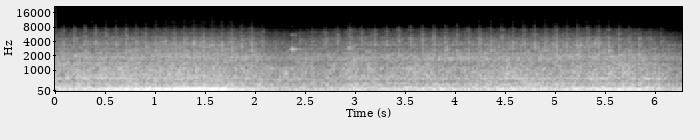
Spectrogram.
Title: Repetitive Clicking Noise In Sync With Engine Speed | GAL WVL358 On Bus Route 486 (2)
